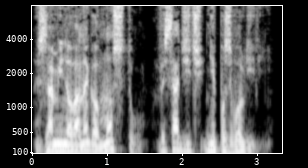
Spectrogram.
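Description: A man narrating a war story in a measured storyteller's way, lifting his voice for the soldiers he quotes. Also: medium pitch, lively intonation, a little mellow, breathy edge, no room sound, studio quality.

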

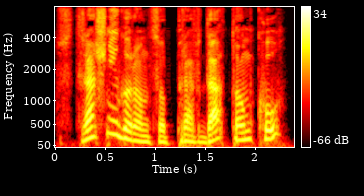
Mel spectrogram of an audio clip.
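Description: A man's voice: on the high side, huge pitch swings, slow, no echo, studio quality, voice pushed up, heavily acted. A man voicing a fussy, scheming elderly aunt who asks sly, probing questions in a storybook reading. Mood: coaxing, sly.

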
